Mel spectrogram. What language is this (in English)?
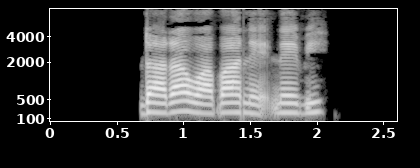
Matsés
